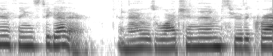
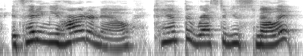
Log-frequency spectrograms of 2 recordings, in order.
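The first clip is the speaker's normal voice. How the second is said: higher, louder urging; loud urgent; 6 semitones higher, 10 dB louder than usual. A narrator's reading. Mildred urging the other witches, loud and high. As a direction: demand they smell it too.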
